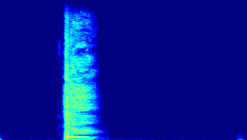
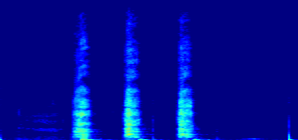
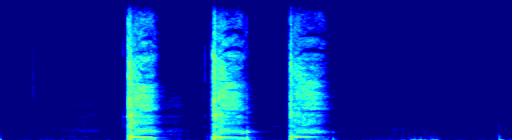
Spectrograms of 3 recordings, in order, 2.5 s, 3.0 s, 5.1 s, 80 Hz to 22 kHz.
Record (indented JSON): {
  "cough_length": "2.5 s",
  "cough_amplitude": 5241,
  "cough_signal_mean_std_ratio": 0.29,
  "exhalation_length": "3.0 s",
  "exhalation_amplitude": 2512,
  "exhalation_signal_mean_std_ratio": 0.43,
  "three_cough_length": "5.1 s",
  "three_cough_amplitude": 5995,
  "three_cough_signal_mean_std_ratio": 0.37,
  "survey_phase": "alpha (2021-03-01 to 2021-08-12)",
  "age": "45-64",
  "gender": "Female",
  "wearing_mask": "No",
  "symptom_fatigue": true,
  "smoker_status": "Never smoked",
  "respiratory_condition_asthma": false,
  "respiratory_condition_other": false,
  "recruitment_source": "REACT",
  "submission_delay": "2 days",
  "covid_test_result": "Negative",
  "covid_test_method": "RT-qPCR"
}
